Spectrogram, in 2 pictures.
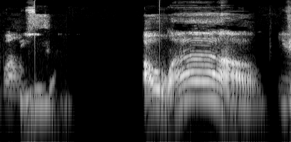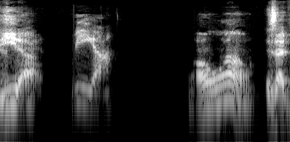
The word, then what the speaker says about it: Via: Yeah, Via.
